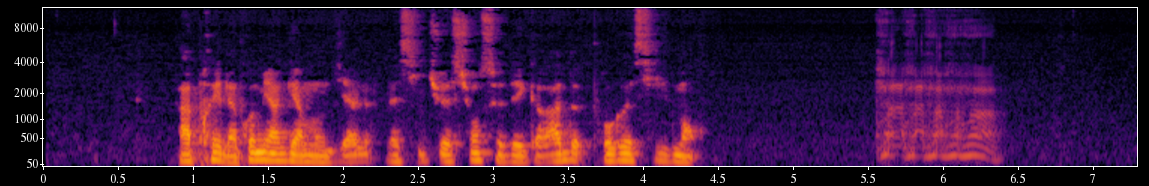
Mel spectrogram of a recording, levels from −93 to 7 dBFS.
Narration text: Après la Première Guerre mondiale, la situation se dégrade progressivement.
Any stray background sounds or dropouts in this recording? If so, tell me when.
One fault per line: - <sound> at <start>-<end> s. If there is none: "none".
- cough at 5.5-6.4 s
